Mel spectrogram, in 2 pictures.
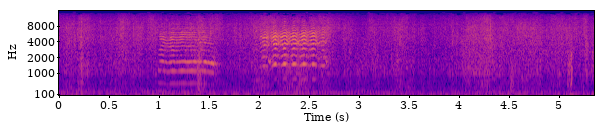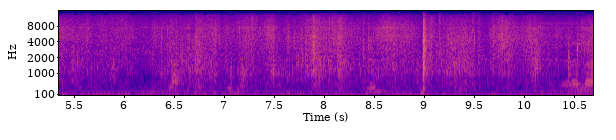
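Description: Goat bleats, high and nasal, sound twice early on over a steady outdoor background on a Philippine farm where an expensive imported goat is kept, with people talking nearby.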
